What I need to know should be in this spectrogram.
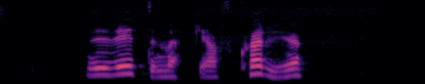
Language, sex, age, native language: Icelandic, male, 7, Icelandic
